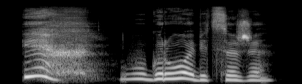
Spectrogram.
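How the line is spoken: Pitying sigh. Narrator (Russian): Жалостливо вздохнула Елинда

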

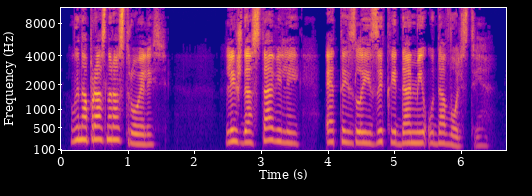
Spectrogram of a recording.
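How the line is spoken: Gentle. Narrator (Russian): мягко сказал

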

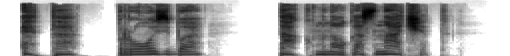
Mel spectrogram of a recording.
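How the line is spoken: Whisper. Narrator (Russian): прошептала она

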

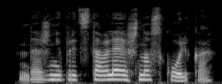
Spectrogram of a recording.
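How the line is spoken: Gloomy, frowning. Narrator (Russian): мрачно произнес Калипсо, нахмурившись

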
